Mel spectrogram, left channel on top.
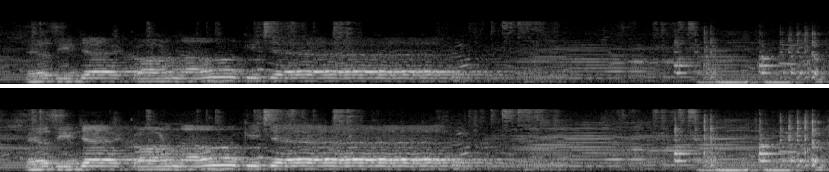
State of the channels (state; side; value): quieter; left; 6.6 dB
